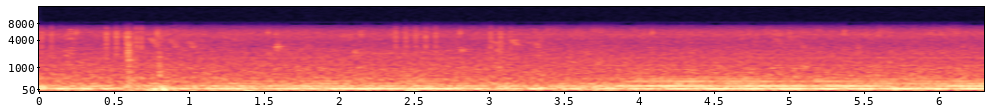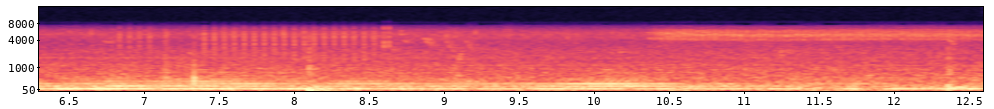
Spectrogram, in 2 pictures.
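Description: A steady low mechanical hum with several pitched overtones that swell and fade, and about ten seconds in a high, steady insect buzz joins it.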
